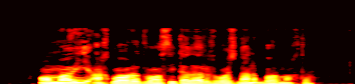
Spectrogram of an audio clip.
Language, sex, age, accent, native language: Uzbek, male, 25-34, Farg'ona, Uzbek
